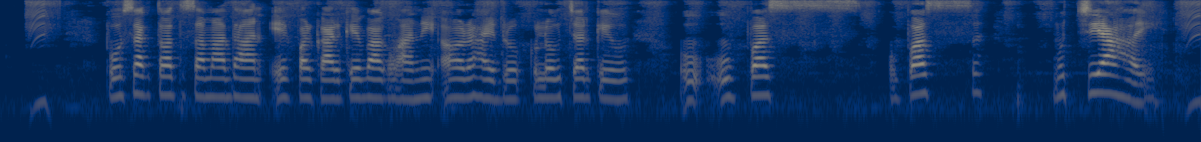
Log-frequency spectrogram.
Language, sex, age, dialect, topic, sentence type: Magahi, female, 31-35, Southern, agriculture, statement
